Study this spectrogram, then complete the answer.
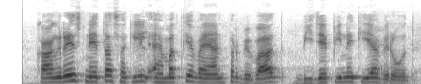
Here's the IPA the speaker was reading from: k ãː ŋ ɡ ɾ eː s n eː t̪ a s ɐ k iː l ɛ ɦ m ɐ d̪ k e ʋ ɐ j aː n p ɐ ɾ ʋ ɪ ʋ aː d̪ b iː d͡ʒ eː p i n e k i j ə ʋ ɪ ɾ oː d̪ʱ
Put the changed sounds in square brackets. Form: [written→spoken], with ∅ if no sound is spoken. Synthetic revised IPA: k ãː ŋ ɡ ɾ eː s n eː t̪ a s ɐ k iː l ɛ ɦ m [ɐ→ə] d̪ k e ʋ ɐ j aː n p ɐ ɾ ʋ ɪ ʋ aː d̪ b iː d͡ʒ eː p i n e k i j [ə→a] ʋ ɪ ɾ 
